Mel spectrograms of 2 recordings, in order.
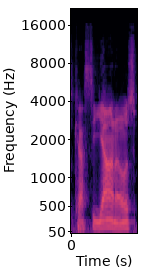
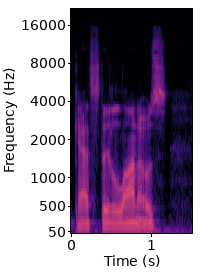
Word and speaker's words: Castellanos: Castellanos, even though I thought it was Castellanos, but apparently he pronounces it Castellanos.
